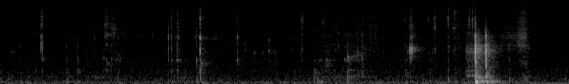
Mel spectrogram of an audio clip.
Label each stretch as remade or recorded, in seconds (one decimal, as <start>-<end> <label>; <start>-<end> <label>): 0.0-4.7 recorded; 4.7-5.3 remade; 5.3-5.7 recorded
